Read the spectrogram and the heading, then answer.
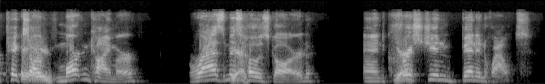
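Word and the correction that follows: Bezuidenhout: Is that how you say it? – Bezidenhout. – Bezidenhout. – Bushel of wheat. – I'll get it right eventually. Look, I'm trying, okay? At least I'm trying. How do you say it? – Working on it. Bezidenhout.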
